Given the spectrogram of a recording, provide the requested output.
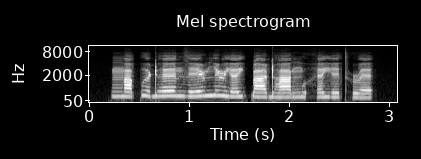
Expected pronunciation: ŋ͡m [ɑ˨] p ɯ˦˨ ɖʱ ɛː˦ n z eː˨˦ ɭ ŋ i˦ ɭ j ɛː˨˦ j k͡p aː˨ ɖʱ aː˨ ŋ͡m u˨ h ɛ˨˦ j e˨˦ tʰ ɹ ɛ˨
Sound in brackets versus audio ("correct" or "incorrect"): incorrect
